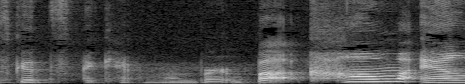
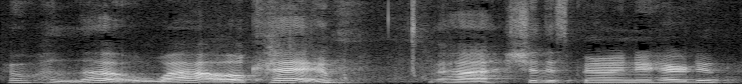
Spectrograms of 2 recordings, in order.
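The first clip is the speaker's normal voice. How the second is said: ordinary talk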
